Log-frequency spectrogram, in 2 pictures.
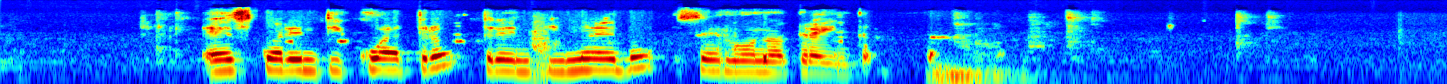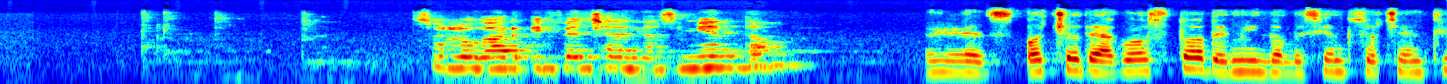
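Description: Another woman speaks over an online call.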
